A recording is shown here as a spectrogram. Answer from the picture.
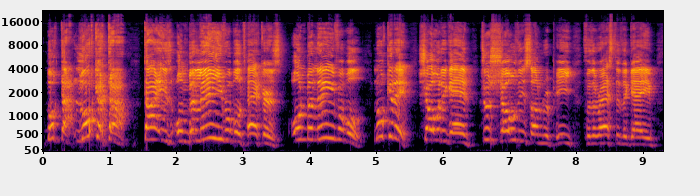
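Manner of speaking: overjoyed commentator gushing at full volume; ecstatic raving. Real, not acted. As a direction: rave over the replay in disbelief. Raving over replays of goal.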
